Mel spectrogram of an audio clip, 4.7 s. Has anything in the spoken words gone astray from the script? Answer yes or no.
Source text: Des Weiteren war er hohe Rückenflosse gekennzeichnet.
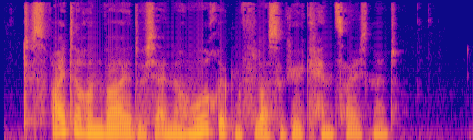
yes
